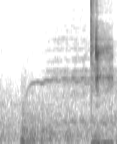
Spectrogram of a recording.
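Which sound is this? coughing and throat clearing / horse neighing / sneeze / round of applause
horse neighing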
